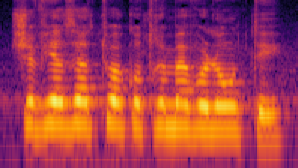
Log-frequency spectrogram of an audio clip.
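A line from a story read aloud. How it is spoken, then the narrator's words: Firm voice. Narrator (French): dit-elle d'une voix ferme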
